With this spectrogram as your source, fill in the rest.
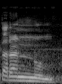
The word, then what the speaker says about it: ترنم: کے پڑھنا ہے۔ جی آگے دیکھیں ترنم، پہلے دو پر زبر، تیسرے کے اوپر شد اور پھر اس کے اوپر پیش۔ تخلص، تحمل، تدبر، تبسم، تجسس،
